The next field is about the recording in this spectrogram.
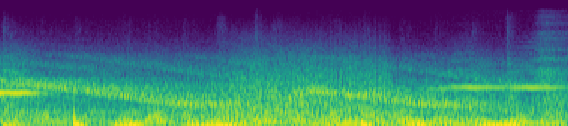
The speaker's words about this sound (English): Days later, that opportunity comes. It comes with the sound of sporadic sirens. The police are in the area. They are close.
